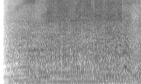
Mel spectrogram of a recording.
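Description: Car engine accelerating, its pitch climbing slowly after a quick fade-in.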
